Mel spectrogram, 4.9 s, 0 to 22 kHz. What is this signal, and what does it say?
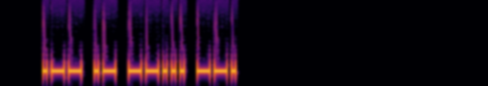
Morse code, heard as a keyed tone, about 28 wpm, 700 Hz. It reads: WA7G
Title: USA Call Signs - 4 Characters - Repeated 2x - 28wpm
